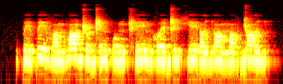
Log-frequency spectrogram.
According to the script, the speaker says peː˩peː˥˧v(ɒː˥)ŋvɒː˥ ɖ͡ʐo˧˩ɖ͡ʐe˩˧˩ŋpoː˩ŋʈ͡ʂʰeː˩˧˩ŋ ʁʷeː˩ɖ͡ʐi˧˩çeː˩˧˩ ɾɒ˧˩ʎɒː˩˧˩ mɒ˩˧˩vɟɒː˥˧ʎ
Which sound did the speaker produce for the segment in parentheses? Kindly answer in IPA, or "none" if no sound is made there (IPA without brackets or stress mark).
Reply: ɒː˩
